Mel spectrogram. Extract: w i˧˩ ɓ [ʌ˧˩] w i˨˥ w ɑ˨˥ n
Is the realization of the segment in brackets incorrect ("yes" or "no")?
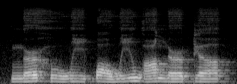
yes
